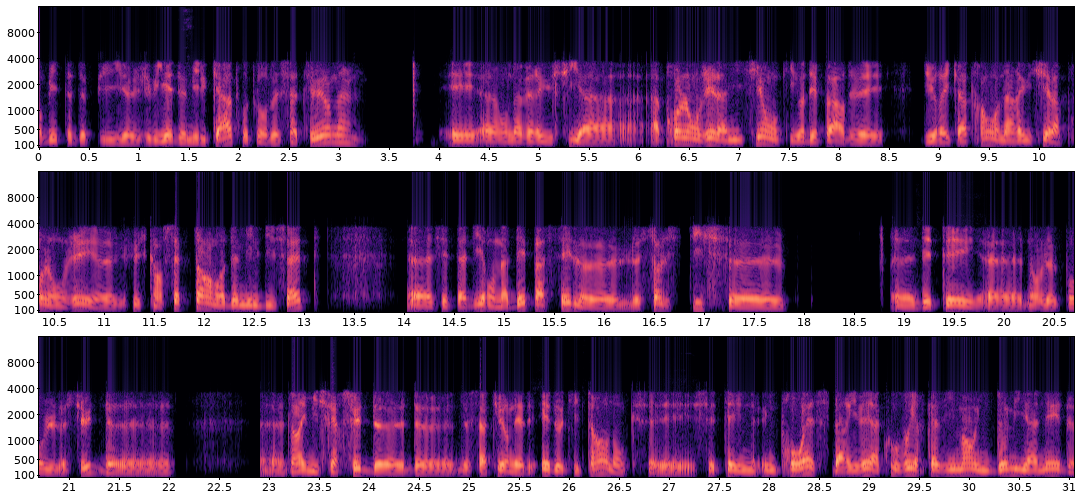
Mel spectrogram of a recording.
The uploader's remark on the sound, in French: par téléphone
